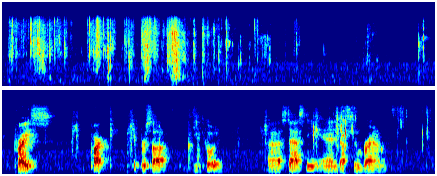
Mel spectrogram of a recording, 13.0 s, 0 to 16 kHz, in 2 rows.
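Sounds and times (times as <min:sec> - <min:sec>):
wrapper tearing and crinkling: 0:00.0 - 0:04.5, 0:11.2 - 0:13.0.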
